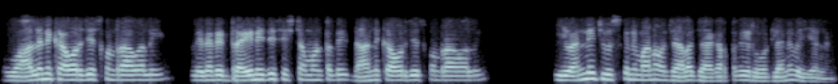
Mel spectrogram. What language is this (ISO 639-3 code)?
tel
